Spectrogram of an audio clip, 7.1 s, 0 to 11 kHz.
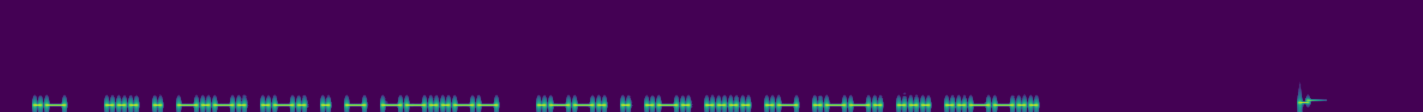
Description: Morse code, heard as a keyed tone, about 40 wpm, 700 Hz. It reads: A SECRET, PERHAPS?
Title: Sentences from Top 1200 Words 40wpm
